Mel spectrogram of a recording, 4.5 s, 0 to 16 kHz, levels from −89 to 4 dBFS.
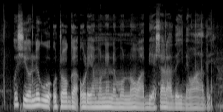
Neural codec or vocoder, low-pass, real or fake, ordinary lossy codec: vocoder, 48 kHz, 128 mel bands, Vocos; 14.4 kHz; fake; none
